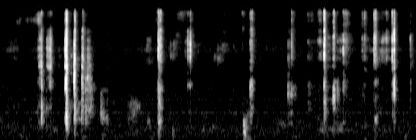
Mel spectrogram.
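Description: Scissors snipping through adhesive aluminum foil tape, then scattered sharp crinkles and crackles of the foil and its paper backing as the backing is peeled off and the piece is handled.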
